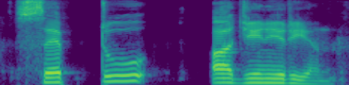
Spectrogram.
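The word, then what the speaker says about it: septuagenarian: किस चीज़ पर, अभी एक नया वर्ड आ गया, फॉर अ सेप्टुअजेनेरियन, मतलब क्या मतलब है इसका, प्रोनाउंसिएशन है दोस्तों सेप्टुअजेनेरियन।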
